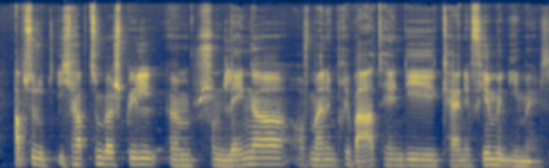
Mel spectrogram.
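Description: His speaking pace is moderate. The man's medium pitch shows ordinary variation. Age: 40s. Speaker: advertising creative director. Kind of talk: casual interview. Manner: halting, many fillers and repetitions.

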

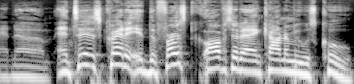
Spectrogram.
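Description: A somewhat breathy man's voice at a fairly quick pace, with lively intonation, on a very clean recording with a silent background. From Toledo, Ohio. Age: 30s. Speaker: comedian. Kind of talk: casual chat.

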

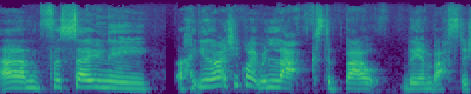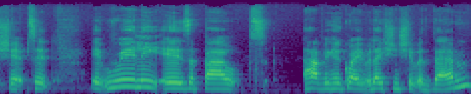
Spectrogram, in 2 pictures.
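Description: Here a woman speaks in a southern English accent at a high pitch, with ordinary pitch variation, a moderate pace and very even loudness. The recording is very clean, with a silent background. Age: 40s. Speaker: wedding and boudoir photographer. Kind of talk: interview conversation.

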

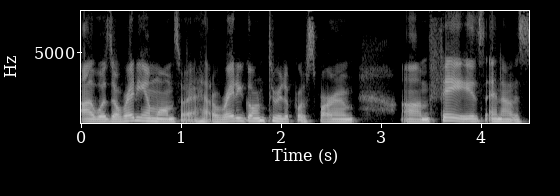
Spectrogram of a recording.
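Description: A woman speaks very fast in a very deep, low voice with ordinary pitch variation. The recording is very clean, with a silent background. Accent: Portuguese. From Brazil (Rio de Janeiro). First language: Portuguese. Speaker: holistic nutrition consultant. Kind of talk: interview conversation.

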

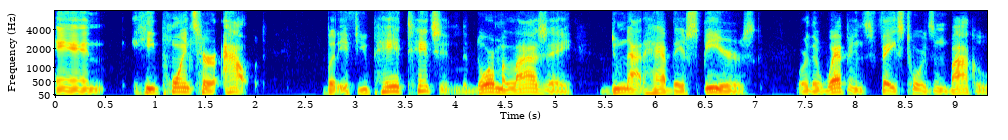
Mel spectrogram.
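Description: A man speaks fairly slowly with a fairly low pitch and very wide pitch swings. The sound is dry and close, with no echo. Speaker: podcast host. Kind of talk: casual chat. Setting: video call.

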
